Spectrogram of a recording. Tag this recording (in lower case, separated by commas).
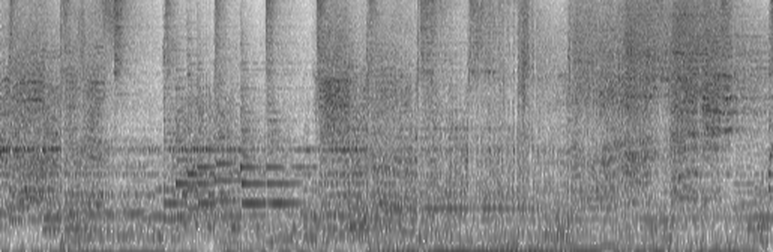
gospel music, music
